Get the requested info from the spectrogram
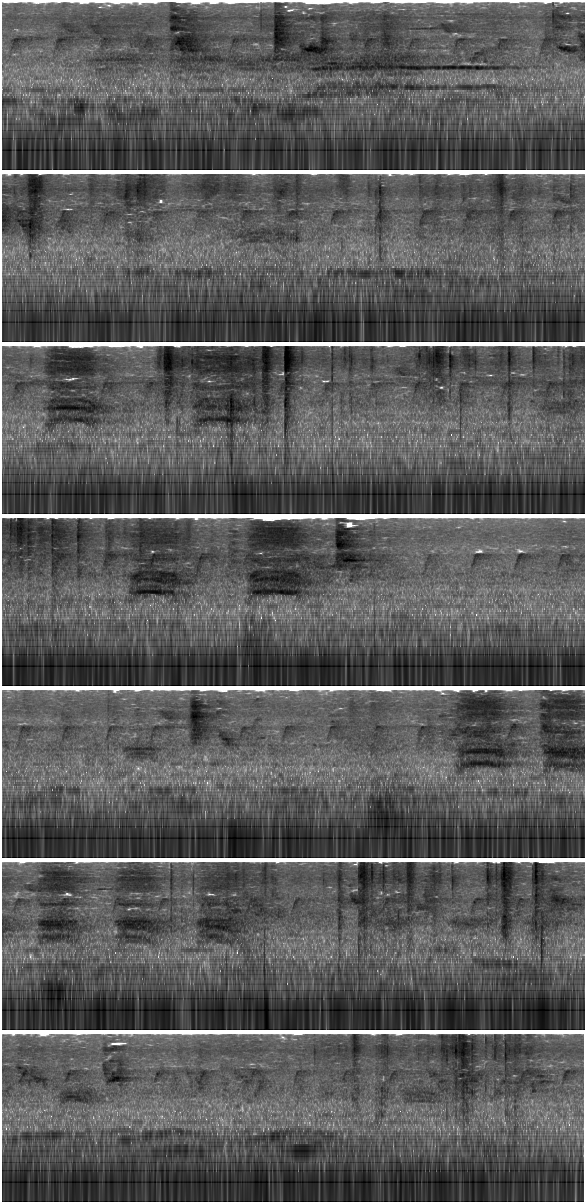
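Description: Garden birds chirping, with crows cawing in short runs of repeated calls several times, over a steady low hum.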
